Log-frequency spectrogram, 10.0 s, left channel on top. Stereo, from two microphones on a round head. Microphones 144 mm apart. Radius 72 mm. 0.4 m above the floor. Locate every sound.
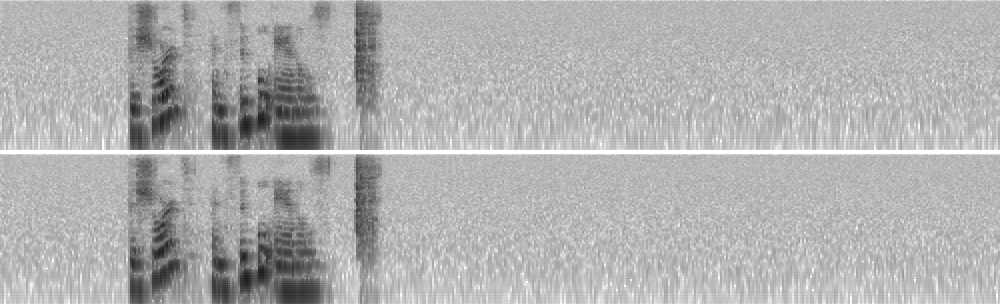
1.3 s a woman speaking: 5° right (ahead or behind), 2 m; by 3.3 s 5° left (ahead or behind), 3 m
3.5 s a camera shutter: 5° right (ahead or behind), 1.1 m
